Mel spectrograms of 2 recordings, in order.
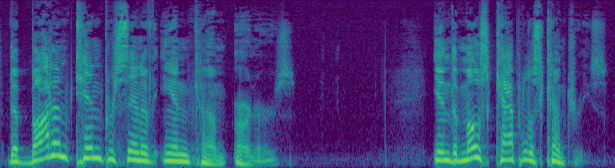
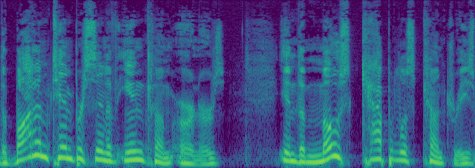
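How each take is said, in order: First: It is spoken slowly and deliberately. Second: It is spoken at a normal, quicker pace.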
